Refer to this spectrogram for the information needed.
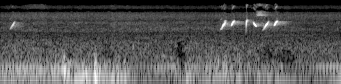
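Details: European goldfinch giving a single thin high note early on, then a rapid burst of about six bright, high, slurred twittering chirps near the end, over a constant low droning hum.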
